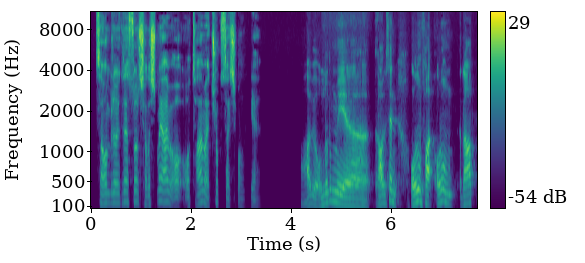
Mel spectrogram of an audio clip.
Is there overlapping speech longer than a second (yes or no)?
no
